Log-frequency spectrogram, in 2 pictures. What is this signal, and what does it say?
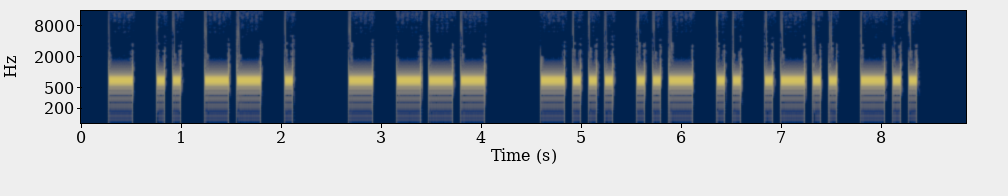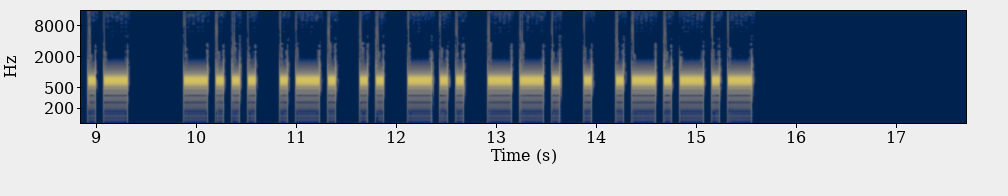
Morse code, heard as a keyed tone, about 15 wpm, 700 Hz. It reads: TIME TO BUILD A BRIDGE.
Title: Sentences from Top 1400 Words 15wpm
